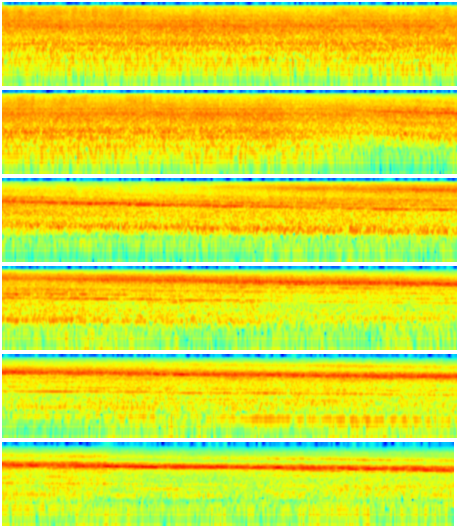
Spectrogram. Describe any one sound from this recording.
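A jet engine whines and roars loudly close by, then slowly winds down in pitch.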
